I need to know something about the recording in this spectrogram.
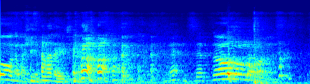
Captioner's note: laughter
